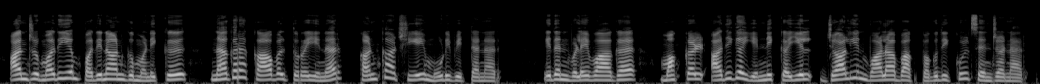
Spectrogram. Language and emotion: Tamil, neutral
